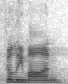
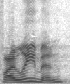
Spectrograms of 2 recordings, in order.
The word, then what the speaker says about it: Philemon: how to pronounce philimon they want to call it filimon which sounds like you're from Philadelphia I don't know why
